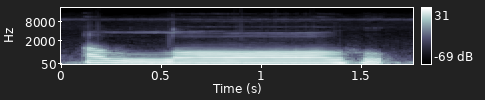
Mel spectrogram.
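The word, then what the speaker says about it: ٱللَّٰهُ: তাই এই শব্দটি মোটাভাবে উচ্চারণ করতে হবে।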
